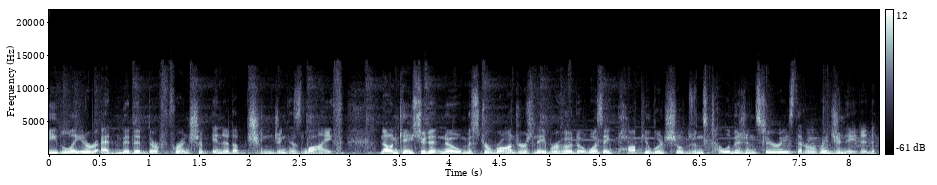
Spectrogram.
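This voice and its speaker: A man talks at a very fast pace with hardly any pauses, his tone upbeat. Music plays in the background. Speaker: news anchor. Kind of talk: casual ad-lib banter.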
